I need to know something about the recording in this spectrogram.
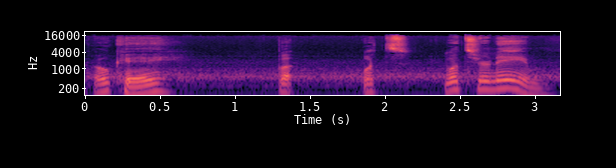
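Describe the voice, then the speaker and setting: A man voicing a gentle, polite little boy adventurer, hesitant and earnest, in a children's story. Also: on the high side, expressive, slow, slight background noise, pitched above the performer's own voice. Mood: curious.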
